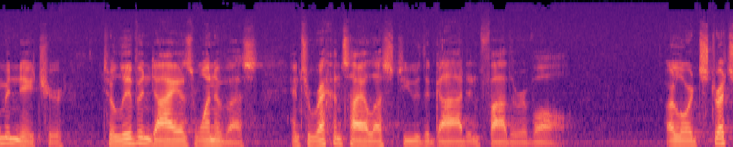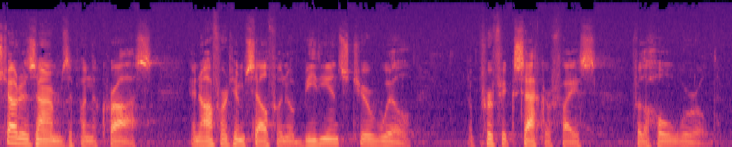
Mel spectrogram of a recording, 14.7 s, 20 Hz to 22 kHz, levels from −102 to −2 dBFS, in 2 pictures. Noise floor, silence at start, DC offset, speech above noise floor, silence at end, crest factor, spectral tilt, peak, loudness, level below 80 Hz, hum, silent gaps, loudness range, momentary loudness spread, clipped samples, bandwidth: -50 dBFS; 0 s; under 0.1%; 26 dB; 0.15 s; 24 dB; -4 dB/octave; 0 dBFS; -23 LUFS; -56 dBFS; none; none; 4 LU; 13 LU; under 0.1%; over 20 kHz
